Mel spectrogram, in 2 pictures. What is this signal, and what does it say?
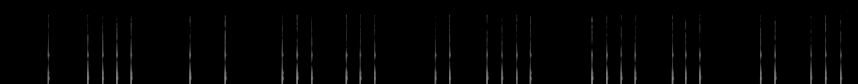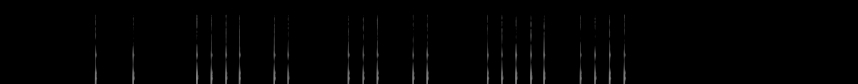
Tap code, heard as taps on a table, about 7 knocks a second. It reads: DANISH ARMY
